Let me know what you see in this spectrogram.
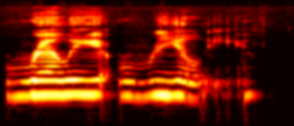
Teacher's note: Make sure that it's not touching the space behind your front top teeth so it doesn't sound like a trill or a flap. The American R is a rhotic R, so we want to pull the tongue tip back and feel it bunched and tense in the mouth.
